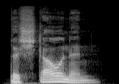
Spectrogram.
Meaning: to marvel at
- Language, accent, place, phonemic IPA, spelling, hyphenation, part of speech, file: German, Germany, Berlin, /bəˈʃtaʊ̯nən/, bestaunen, be‧stau‧nen, verb, De-bestaunen.ogg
